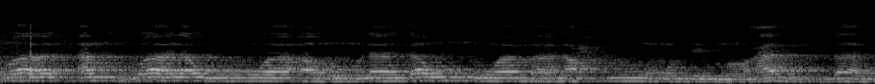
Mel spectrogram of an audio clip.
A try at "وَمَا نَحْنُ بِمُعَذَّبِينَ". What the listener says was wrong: Nu-nya pendek. Wa ma nahnu bimu'az langsung. bimu'azzabin.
